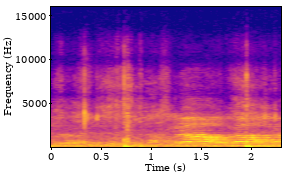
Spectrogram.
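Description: Short punches landing with a few dull thuds as one heavyweight fighter strikes down from inside the other's closed guard, over background voices in the arena.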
